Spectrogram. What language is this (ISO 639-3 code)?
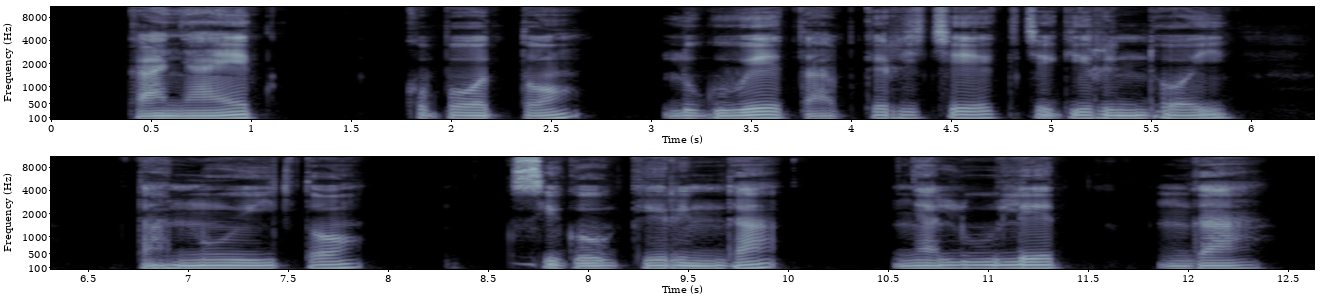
kln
